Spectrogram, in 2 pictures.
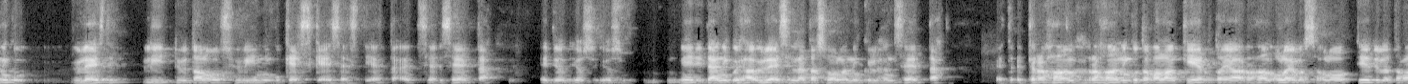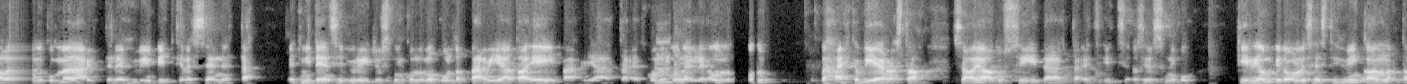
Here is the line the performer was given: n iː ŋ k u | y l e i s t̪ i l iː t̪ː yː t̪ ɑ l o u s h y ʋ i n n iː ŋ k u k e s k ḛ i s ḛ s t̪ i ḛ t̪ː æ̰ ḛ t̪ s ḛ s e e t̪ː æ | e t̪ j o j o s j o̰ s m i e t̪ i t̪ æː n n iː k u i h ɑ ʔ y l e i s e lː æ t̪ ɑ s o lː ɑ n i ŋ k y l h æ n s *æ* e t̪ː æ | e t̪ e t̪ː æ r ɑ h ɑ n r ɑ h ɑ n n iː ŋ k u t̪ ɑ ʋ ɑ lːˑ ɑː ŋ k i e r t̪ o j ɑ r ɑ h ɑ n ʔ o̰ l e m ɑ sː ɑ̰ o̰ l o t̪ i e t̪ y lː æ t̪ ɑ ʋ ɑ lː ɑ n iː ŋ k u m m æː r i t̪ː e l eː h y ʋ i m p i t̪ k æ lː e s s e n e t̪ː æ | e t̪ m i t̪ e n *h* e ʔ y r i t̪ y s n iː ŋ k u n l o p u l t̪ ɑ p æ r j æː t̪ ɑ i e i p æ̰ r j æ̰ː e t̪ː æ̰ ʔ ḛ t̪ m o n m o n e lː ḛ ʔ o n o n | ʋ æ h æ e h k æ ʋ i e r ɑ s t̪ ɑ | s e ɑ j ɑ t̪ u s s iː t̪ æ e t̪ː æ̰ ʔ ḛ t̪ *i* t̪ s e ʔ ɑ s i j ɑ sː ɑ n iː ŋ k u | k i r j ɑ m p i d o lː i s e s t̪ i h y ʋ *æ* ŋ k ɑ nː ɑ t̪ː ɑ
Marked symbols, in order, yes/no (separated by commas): no, no, yes, no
